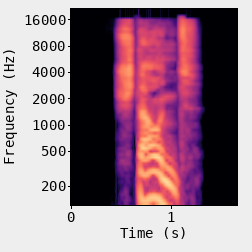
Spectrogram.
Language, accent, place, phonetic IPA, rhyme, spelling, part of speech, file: German, Germany, Berlin, [ʃtaʊ̯nt], -aʊ̯nt, staunt, verb, De-staunt.ogg
- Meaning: inflection of staunen: 1. second-person plural present 2. third-person singular present 3. plural imperative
